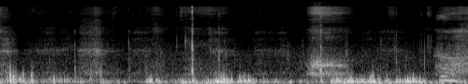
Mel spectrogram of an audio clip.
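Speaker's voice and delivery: long breathless huff; heavy huffing exhale after a workout; huffing and puffing. Real, not acted. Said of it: "Sorry for the huffing and puffing".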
